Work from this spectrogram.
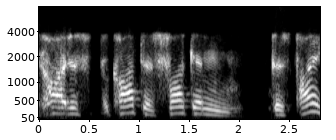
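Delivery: mock hollering, high, drawn-out yell. Retelling a man's answer after he woke the speaker, imitating him yelling. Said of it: "He's yelling at me and shit".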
